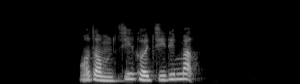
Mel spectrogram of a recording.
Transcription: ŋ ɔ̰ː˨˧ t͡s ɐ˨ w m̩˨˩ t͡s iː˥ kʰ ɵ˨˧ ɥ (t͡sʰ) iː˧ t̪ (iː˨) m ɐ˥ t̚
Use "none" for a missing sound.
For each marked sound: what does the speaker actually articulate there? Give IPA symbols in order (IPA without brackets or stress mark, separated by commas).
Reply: t͡s, iː˥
